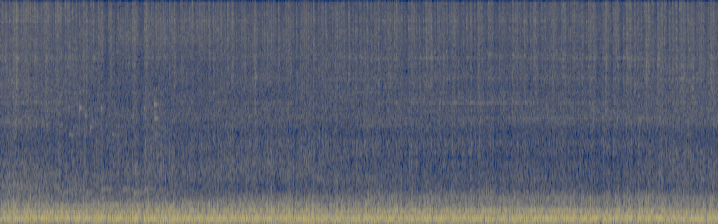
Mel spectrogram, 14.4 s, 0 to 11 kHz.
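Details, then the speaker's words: 1969 Plymouth Road Runner big-block V8 at idle: deep steady rumble with even beat, no ticks or misses; healthy, sounds like it may have a mildly upgraded cam. "this thing sits here in idols and it's just sounds great it's got sounds like it's got a nice cam in it little upgraded cam maybe"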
